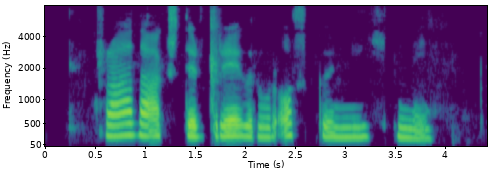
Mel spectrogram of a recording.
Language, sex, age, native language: Icelandic, female, 18-19, Icelandic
